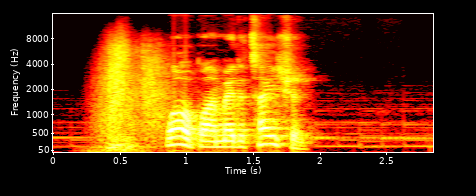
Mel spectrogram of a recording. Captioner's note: air whooshing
